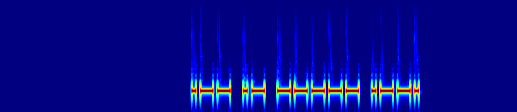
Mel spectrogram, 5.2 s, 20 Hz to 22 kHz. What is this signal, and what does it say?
Morse code, heard as a keyed tone, about 27 wpm, 700 Hz. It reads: WA0P
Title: USA Call Signs - 4 Characters - Repeated 2x - 28wpm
